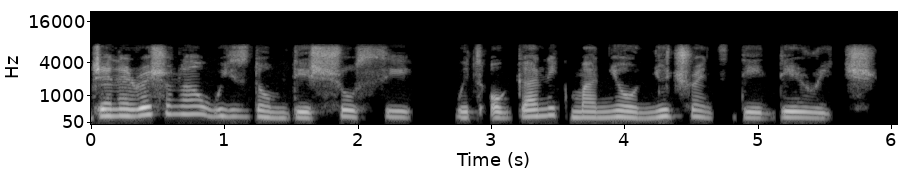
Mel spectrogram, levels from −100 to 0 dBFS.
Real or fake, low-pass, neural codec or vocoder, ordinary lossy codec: real; none; none; none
